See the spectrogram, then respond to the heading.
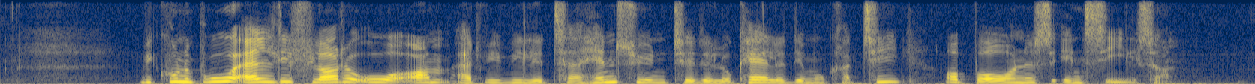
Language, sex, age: Danish, female, 66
